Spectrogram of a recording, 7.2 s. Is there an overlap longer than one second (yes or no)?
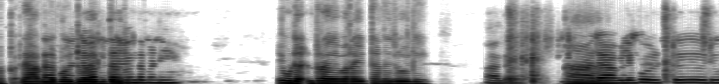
no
